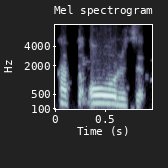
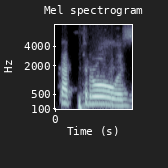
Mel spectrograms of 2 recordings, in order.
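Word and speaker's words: quatorze: See, it is Tor. Okay, so Kators, not Katros.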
